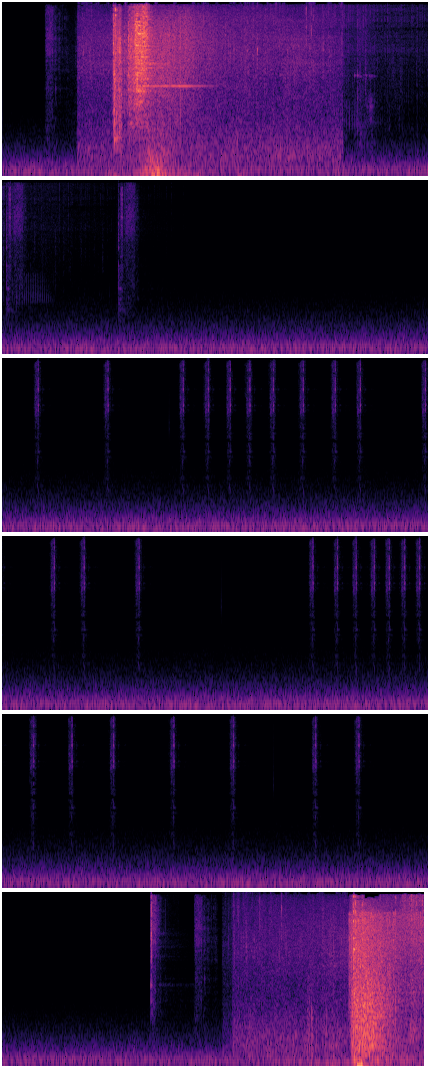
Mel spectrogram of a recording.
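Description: A magic spell crackles and hums from a hand.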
